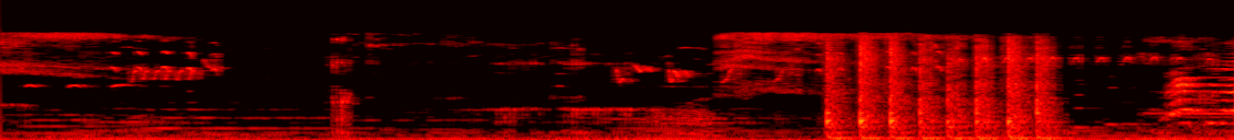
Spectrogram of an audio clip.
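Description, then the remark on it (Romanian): Two brothers asleep on a wooden bench near midnight snore loudly, a rattling snoring with a rough, buzzing rhythm of rapid pulses, after a stretch of softer whistling, wheezy breathing noises. “Și acum, după cum auziți, sforă de parcă ar avea zbârnitori în nas.”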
